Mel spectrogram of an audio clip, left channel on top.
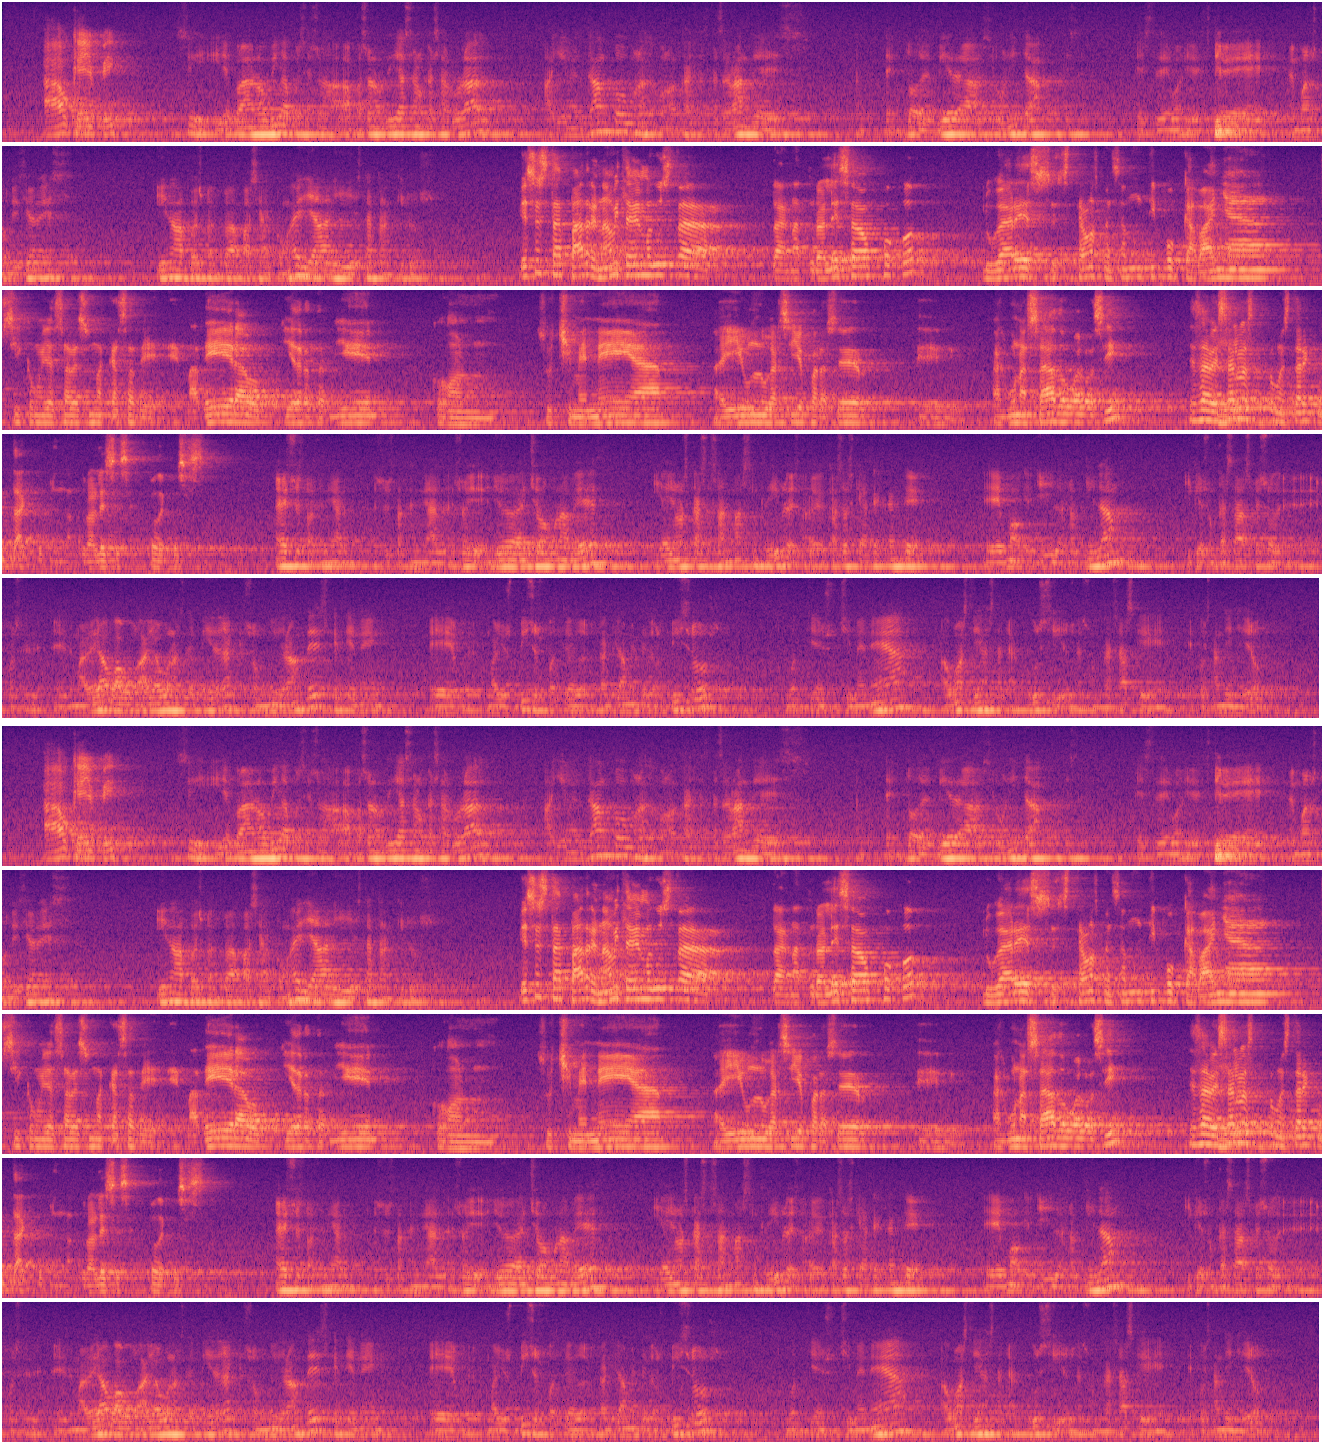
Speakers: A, on the right; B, on the left.
A: Ah, ok,
B: Iré-
A: ok.
B: sí, iré con la novia, pues es una- a pasar unos días a una casa rural, allí en el campo, una, una casa de estas grandes. de- todo de piedra así bonita, que esté, que esté, esté
A: Bien.
B: en buenas condiciones. Y nada, pues pa- para pasear con ella y estar tranquilos.
A: Eso está padre, ¿no? A mí también me gusta la naturaleza un poco. lugares, estábamos pensando un tipo cabaña, sí, como ya sabes, una casa de madera o de piedra también, con su chimenea, ahí un lugarcillo para hacer eh, algún asado o algo así. Ya sabes,
B: Sí,
A: algo así como estar en contacto con la naturaleza, ese tipo de cosas.
B: Eso está genial, eso está genial. Eso yo, yo he hecho alguna vez y hay unas casas además increíbles. Hay casas que hace gente eh, bueno, que- y las alquilan y que son casas pues, eso, de, eh, pues, eh, eh, de madera o algo- hay algunas de piedra que son muy grandes, que tienen eh, varios pisos, puede tener tranquilamente dos pisos, y, bueno, tienen su chimenea, algunas tienen hasta jacuzzi, o sea, son casas que, que cuestan dinero.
